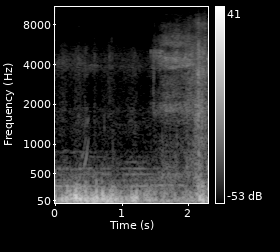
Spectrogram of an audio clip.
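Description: Strong wind gusts buffet the microphone beside a reservoir on a bass fishing outing, a loud low rumble that surges and eases throughout, with a faint higher whoosh joining near the end and no talk.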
